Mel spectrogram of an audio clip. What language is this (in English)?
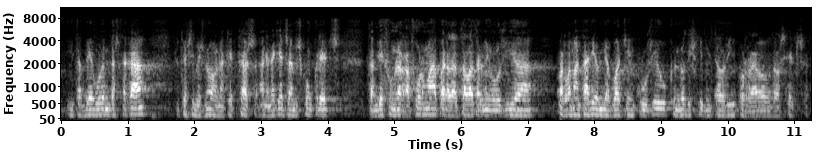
Catalan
